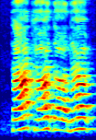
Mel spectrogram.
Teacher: ता था द धा का उच्चारण स्थान दंत है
